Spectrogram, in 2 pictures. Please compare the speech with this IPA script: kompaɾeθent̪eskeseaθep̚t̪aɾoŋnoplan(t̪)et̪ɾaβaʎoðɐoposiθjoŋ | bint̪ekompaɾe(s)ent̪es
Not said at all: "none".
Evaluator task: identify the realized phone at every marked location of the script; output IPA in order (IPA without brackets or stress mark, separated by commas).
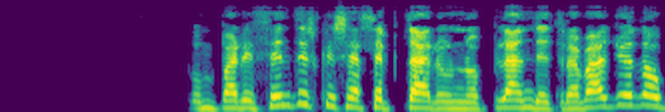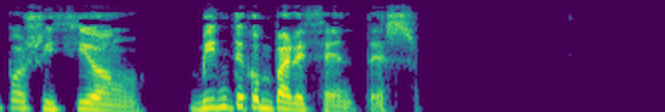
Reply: d̪, θ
